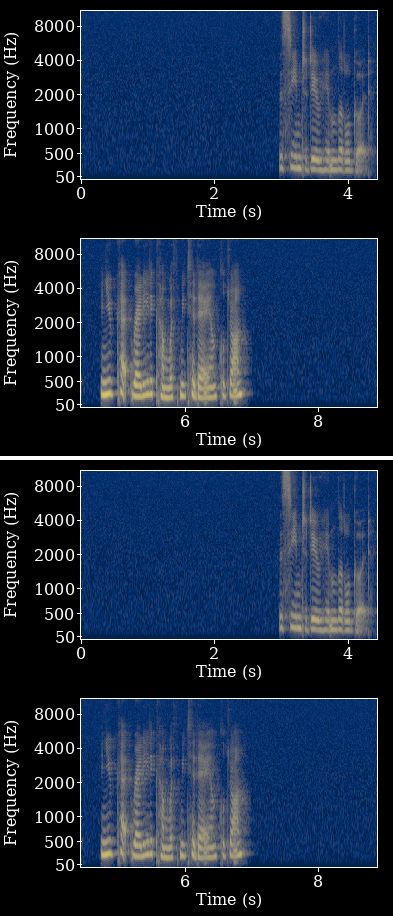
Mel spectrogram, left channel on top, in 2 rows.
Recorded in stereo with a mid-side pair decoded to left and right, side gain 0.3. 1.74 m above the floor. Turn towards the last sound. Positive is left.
turn(degrees=50)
